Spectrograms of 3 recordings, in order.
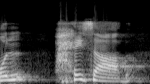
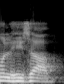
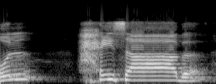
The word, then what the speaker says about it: الحساب: اب یہاں پر کیا لوگ غلطی کرتے ہیں؟ جلدی میں وہ پڑھ دیتے ہیں یوم یقوم الحساب. حساب نہیں پڑھنا. یہ دیکھیں لام کے بعد جو ہا ہے یہ ہا بریک ہے، اس کو بھاری ساؤنڈ کے ساتھ نہیں پڑھنا، کلیئر کر کے پڑھنا ہے.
